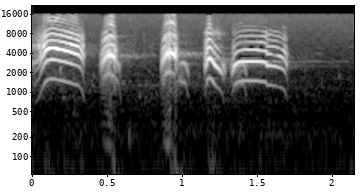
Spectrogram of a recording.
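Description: A Great Kiskadee gives five loud, harsh, nasal notes in quick succession, the last one drawn out and slightly falling. No other sounds.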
